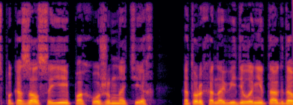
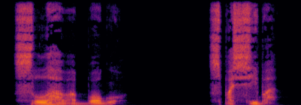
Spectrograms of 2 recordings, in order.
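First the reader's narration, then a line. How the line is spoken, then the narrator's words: Whisper. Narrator (Russian): прошептал Леон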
